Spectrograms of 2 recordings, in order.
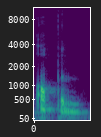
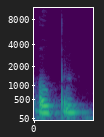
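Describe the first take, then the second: First: The first vowel is a short O. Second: The first vowel is a long O. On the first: The speaker calls it right. "It's a short O, isn't it? Oppen" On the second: The speaker calls it wrong. "not open"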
